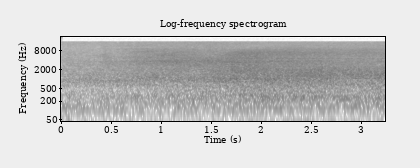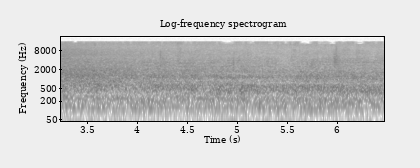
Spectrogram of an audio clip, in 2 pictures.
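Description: Steady low rushing noise, like a traffic or wind ambience, swelling about a second in and then holding.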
